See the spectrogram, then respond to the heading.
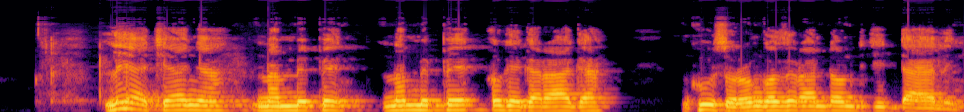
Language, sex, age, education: Igbo, male, 46-60, tertiary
